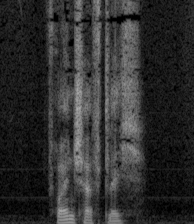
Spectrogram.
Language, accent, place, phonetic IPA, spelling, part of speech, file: German, Germany, Berlin, [ˈfʁɔɪ̯ntʃaftlɪç], freundschaftlich, adjective, De-freundschaftlich.ogg
- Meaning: friendly, amicable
